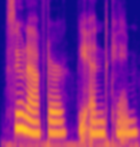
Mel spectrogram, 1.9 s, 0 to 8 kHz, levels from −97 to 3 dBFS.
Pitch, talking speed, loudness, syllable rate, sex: 205 Hz, 160 wpm, -17 LUFS, 3.7 syllables/s, female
